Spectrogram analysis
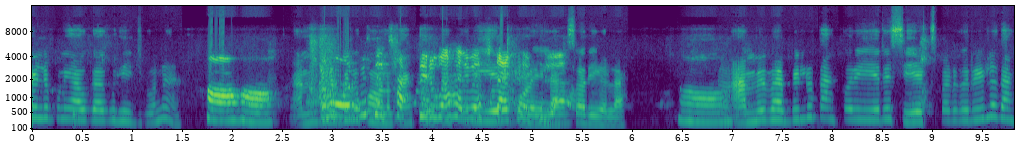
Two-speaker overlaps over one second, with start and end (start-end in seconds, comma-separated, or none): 2.9-5.3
